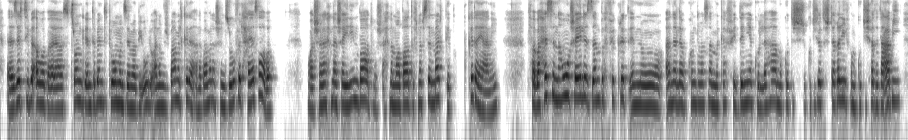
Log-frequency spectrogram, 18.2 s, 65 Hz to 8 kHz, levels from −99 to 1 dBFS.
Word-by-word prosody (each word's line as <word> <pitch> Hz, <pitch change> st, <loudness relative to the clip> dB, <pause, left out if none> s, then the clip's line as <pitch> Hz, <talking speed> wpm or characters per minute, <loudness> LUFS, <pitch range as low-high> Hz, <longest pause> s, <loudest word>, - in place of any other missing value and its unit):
آآ 190 Hz, 0 st, +5 dB
ذاتي 245 Hz, +4 st, +3 dB
بقى 240 Hz, -2 st, +5 dB
وأبقى 200 Hz, -2 st, +1 dB
strong 240 Hz, +4 st, -3 dB
independent 230 Hz, +2 st, -1 dB
woman 235 Hz, -1 st, +4 dB
زي 215 Hz, -1 st, +1 dB
ما 205 Hz, -1 st, +2 dB
بيقولوا، 205 Hz, +1 st, -1 dB
أنا 215 Hz, -, +1 dB
مش 210 Hz, -2 st, -4 dB
باعمل 245 Hz, +1 st, -2 dB
كده، 240 Hz, -4 st, 0 dB
أنا 195 Hz, -, -4 dB
باعمل 220 Hz, +5 st, -1 dB
عشان 225 Hz, -3 st, -4 dB
ظروف 220 Hz, +5 st, +1 dB
الحياة 265 Hz, -3 st, +3 dB
صعبة، 255 Hz, -9 st, +2 dB, 0.7 s
وعشان 200 Hz, +1 st, -2 dB
إحنا 230 Hz, +1 st, -2 dB
شايلين 225 Hz, +2 st, 0 dB
بعض 245 Hz, -3 st, +1 dB
وعشان 195 Hz, 0 st, -14 dB
إحنا 230 Hz, -1 st, -5 dB
مع 215 Hz, 0 st, +2 dB
بعض 225 Hz, +1 st, +1 dB
في 225 Hz, +1 st, -8 dB
نَفس 235 Hz, +2 st, -3 dB
المركِب 255 Hz, -4 st, -1 dB, 0.3 s
وكده 275 Hz, -1 st, +2 dB
يعني، 190 Hz, +2 st, -4 dB, 0.5 s
فباحس 235 Hz, +7 st, +3 dB
إن 265 Hz, -3 st, +2 dB
هو 295 Hz, +3 st, +5 dB
شايل 285 Hz, 0 st, +6 dB
الذنب 260 Hz, -1 st, +1 dB
في 270 Hz, +2 st, -11 dB
فكرة 265 Hz, +1 st, -2 dB
إنه 215 Hz, -2 st, +1 dB
أنا 225 Hz, +3 st, -1 dB
لو 225 Hz, -1 st, -1 dB
كنت 230 Hz, 0 st, -5 dB
مثلًا 225 Hz, +1 st, -5 dB
مكفّي 225 Hz, +1 st, -4 dB
الدنيا 225 Hz, +2 st, 0 dB
كلّها 220 Hz, +2 st, -4 dB
ما 220 Hz, -, -3 dB
كنتش 220 Hz, +1 st, -7 dB
ما 210 Hz, -, -22 dB
كنتيش 220 Hz, +1 st, -8 dB
هتشتغلي، 240 Hz, +2 st, -2 dB
فما 225 Hz, -3 st, -6 dB
كنتيش 215 Hz, +2 st, -9 dB
هتتعَبي، 235 Hz, +2 st, -1 dB
230 Hz, 185 wpm, -23 LUFS, 215-245 Hz, 0.7 s, شايل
